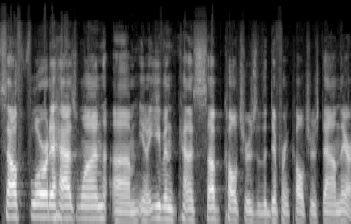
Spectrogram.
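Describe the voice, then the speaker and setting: With a normal speaking voice, a man talks at a fairly quick pace and fairly high pitch, using lively intonation in a very clean recording with a silent background and a dry, close sound with no echo. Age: 60s. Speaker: pastor. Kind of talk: sermon. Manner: casual, conversational with fillers.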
